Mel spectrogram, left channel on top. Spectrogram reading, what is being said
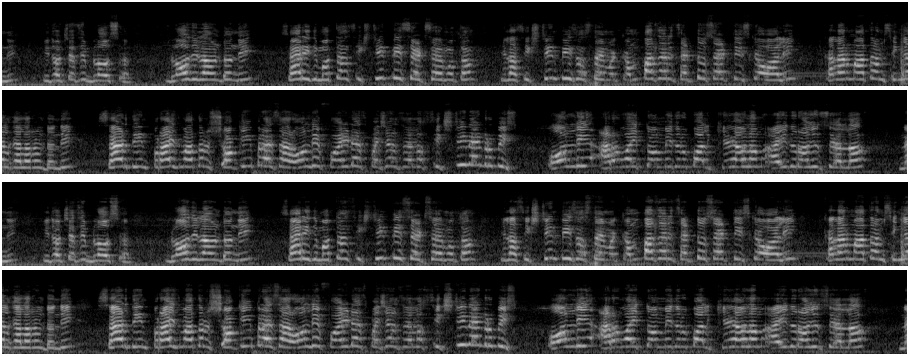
ఇది వచ్చేసి బ్లౌజ్ సార్. బ్లౌజ్ ఇలా ఉంటుంది సార్. ఇది మొత్తం 16 piece సెట్ సార్. మొత్తం ఇలా 16 piece వస్తాయి. కంపల్సరీ సెట్ టు సెట్ తీసుకోవాలి. కలర్ మాత్రం సింగిల్ కలర్ ఉంటుంది సార్. దీని ప్రైస్ మాత్రం shocking price sir. Only 5 days special సేల్లో 69 రూపీస్, ఓన్లీ 69 రూపాయలు, కేవలం 5 రోజుల సేల్లో.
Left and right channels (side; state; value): both; normal; correlation 0.42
